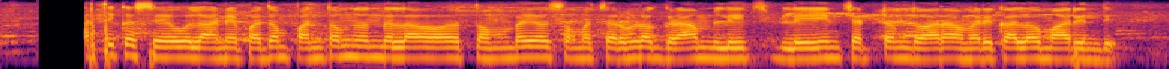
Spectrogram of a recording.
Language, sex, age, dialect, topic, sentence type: Telugu, male, 18-24, Southern, banking, statement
